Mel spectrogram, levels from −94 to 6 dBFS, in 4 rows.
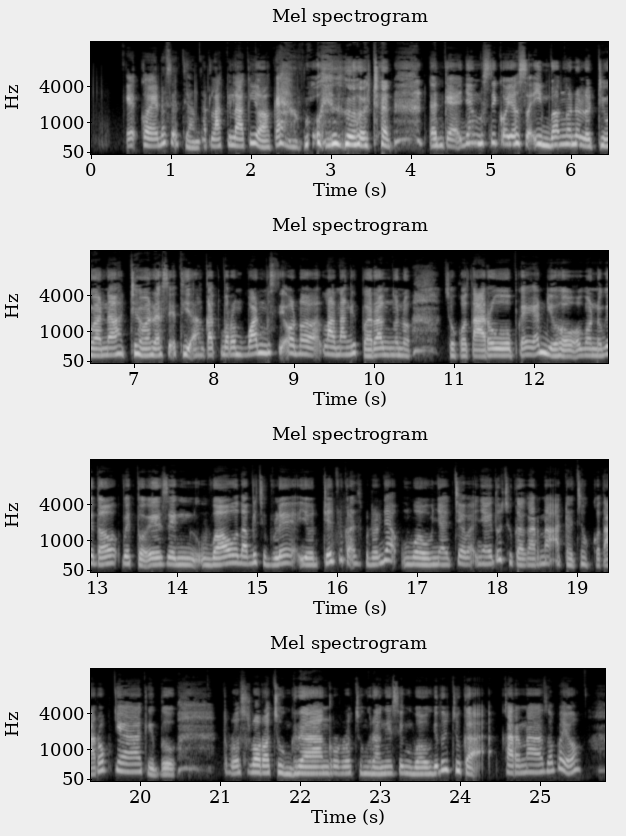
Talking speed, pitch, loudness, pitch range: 160 wpm, 195 Hz, -24 LUFS, 180-225 Hz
